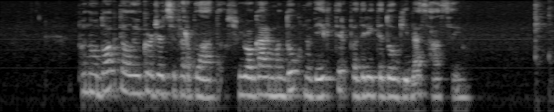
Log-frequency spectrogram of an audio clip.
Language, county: Lithuanian, Utena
